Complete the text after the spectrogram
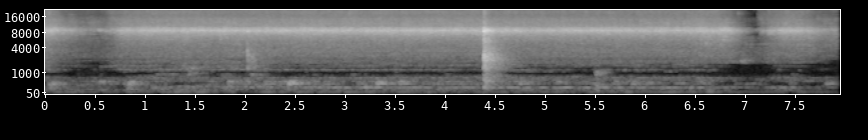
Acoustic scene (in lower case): restroom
